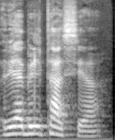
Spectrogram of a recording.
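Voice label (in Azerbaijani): "reabilitasiya", Azerbaijani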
